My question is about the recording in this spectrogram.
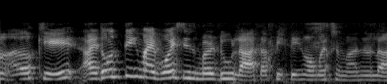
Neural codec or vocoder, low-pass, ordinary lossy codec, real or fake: codec, 24 kHz, 6 kbps, HILCodec; 7.2 kHz; none; fake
